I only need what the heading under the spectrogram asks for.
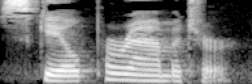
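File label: "scale parameter", English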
